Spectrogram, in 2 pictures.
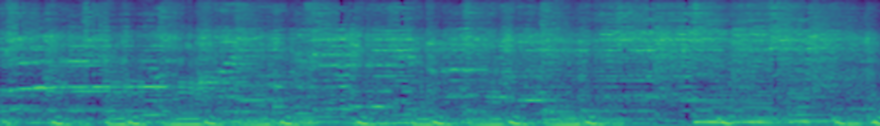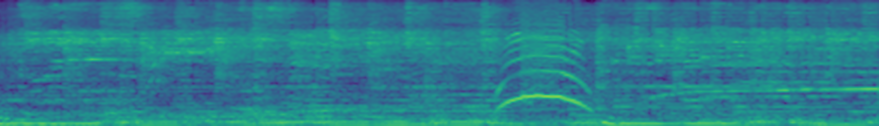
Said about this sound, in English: People are cheering.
